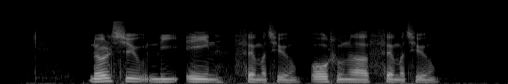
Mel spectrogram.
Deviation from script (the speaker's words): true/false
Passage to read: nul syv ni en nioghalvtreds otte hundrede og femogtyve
true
